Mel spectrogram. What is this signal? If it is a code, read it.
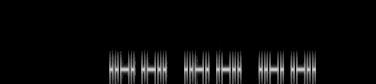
Morse code, heard as a keyed tone, about 46 wpm, 700 Hz. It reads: FL FL FL
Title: Multi-letter Phonemes Repeated 3x 45wpm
